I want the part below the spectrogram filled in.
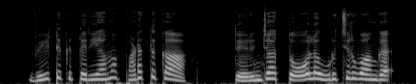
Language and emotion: Tamil, fearful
